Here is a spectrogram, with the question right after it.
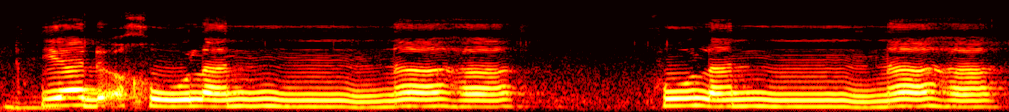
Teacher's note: Yadkhulannaha, di situ ada nun tasydid. Nah, dan nun tasydid disebut dengan wajibul gunnah. Wajibul gunnah, wajib dengung. Jadi kita cara membacanya itu ditahan 2 harokat atau 1 kali ayunan.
